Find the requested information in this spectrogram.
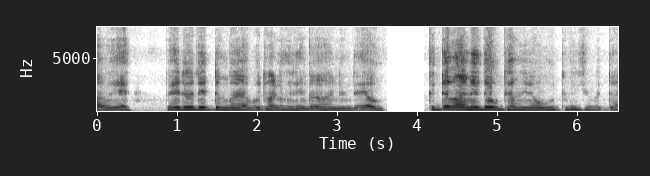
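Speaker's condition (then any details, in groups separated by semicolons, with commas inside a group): Brain lesion disability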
